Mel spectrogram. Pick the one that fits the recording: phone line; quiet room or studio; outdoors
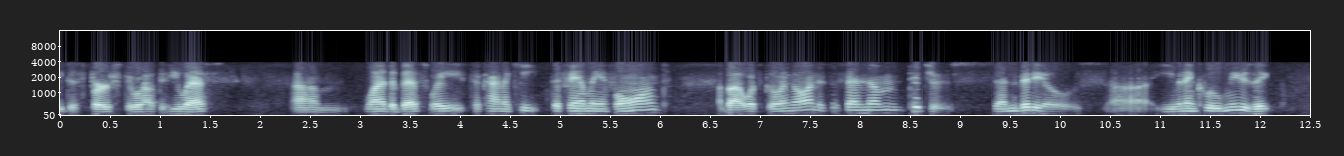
phone line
